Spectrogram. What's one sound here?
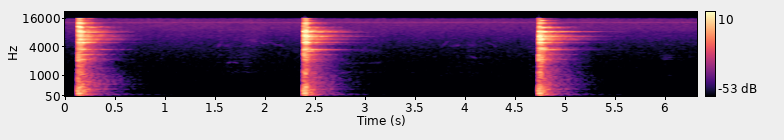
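A wooden staff strikes the floor three times with a sharp knock.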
